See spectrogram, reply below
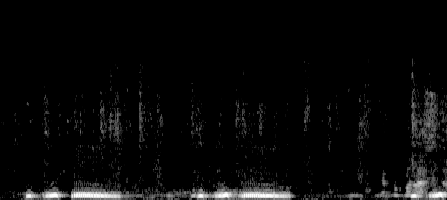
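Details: Spotted dove lure call to make other doves respond; two quick coos then a long falling coo, repeated, a third phrase with some hiss at the end.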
